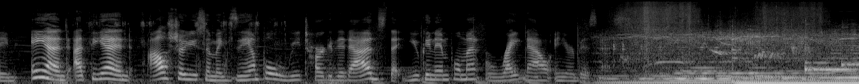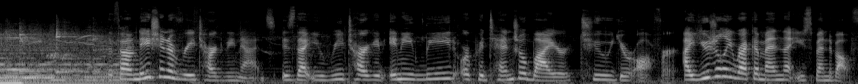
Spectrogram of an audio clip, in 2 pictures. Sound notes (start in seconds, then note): 5.9 upbeat music; 6.0 jungle animals calling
